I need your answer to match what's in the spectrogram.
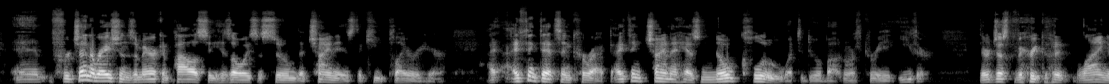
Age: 40-59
